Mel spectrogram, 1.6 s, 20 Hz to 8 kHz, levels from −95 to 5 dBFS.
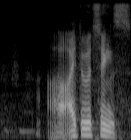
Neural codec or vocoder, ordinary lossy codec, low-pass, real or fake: none; none; 7.2 kHz; real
